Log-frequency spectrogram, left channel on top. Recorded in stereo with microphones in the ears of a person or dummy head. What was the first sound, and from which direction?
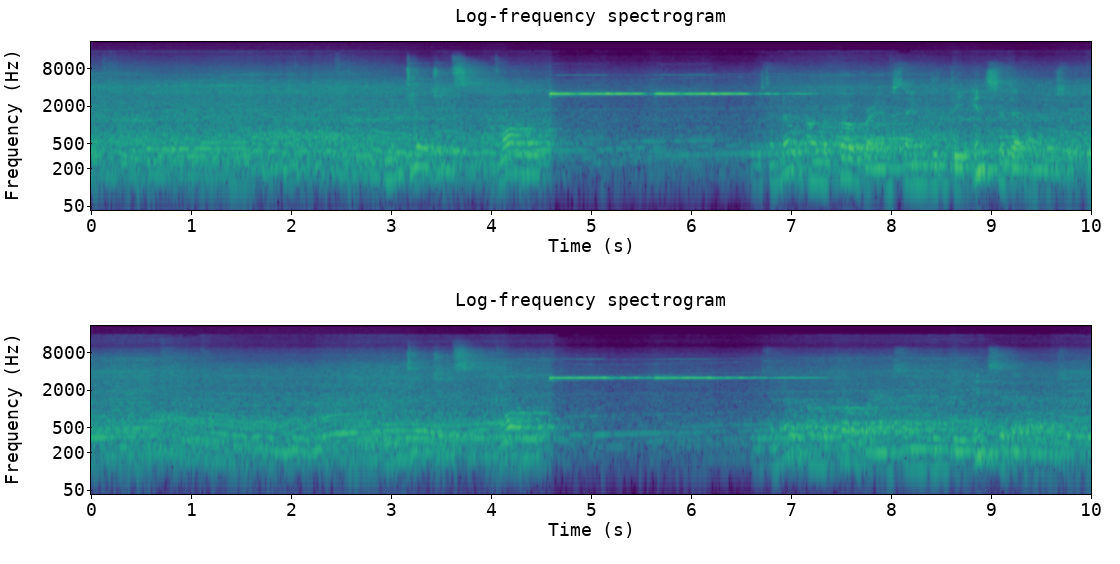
A man speaking, 30° left (ahead or behind).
